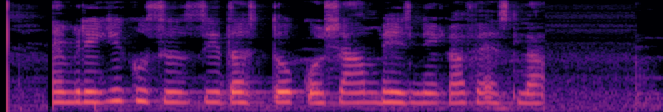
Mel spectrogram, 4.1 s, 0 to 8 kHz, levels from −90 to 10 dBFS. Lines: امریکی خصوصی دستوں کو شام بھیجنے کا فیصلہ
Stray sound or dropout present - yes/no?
no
